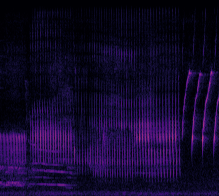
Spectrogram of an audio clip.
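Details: Canary song played to coax a lazy canary into singing: rapid buzzy rolling trills shifting through several pitches, closing with a few sweeping downslurred whistles.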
